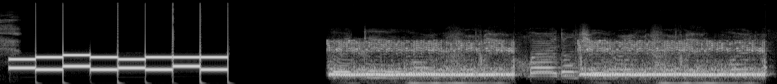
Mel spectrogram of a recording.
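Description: A quick run of about seven keypad beeps as a phone call is placed, a short pause, then a loud, steady telephone tone that drones on with a brief interruption in the middle, with no talking.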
